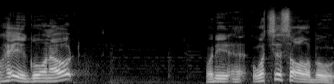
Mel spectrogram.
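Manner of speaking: put-on Canadian accent, about said as a boot. Showing how he would talk as an actor, in a canadian accent. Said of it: "go out in a boot".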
